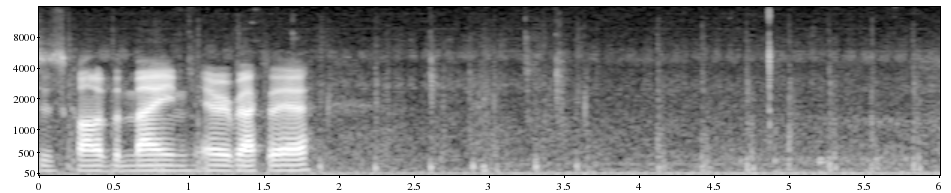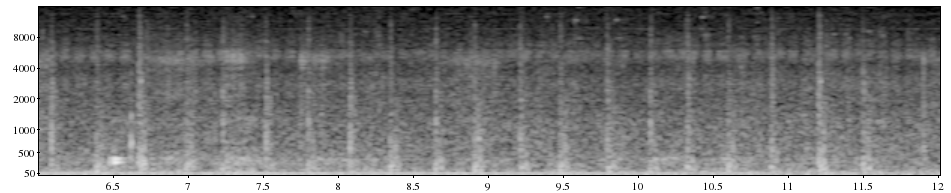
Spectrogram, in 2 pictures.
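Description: Footsteps crunch steadily through dry grass and dirt.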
